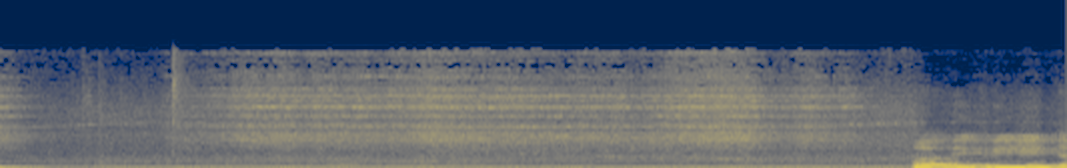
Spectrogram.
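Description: A steady, soft hiss of background noise, slightly brighter in the middle, while no one speaks; about seven seconds in, a man's voice comes back in abruptly.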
